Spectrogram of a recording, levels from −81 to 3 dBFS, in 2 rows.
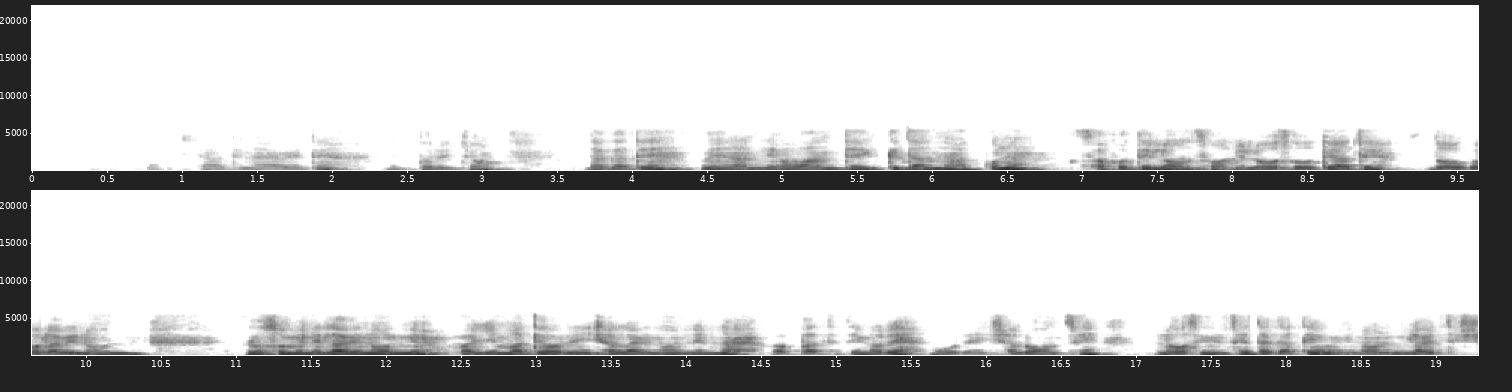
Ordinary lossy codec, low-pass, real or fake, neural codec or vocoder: AAC, 32 kbps; 5.4 kHz; fake; vocoder, 44.1 kHz, 80 mel bands, Vocos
